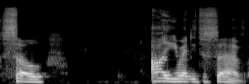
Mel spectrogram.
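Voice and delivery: ordinary talk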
